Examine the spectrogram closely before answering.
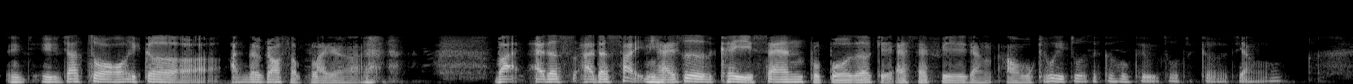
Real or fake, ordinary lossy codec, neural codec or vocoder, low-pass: real; AAC, 16 kbps; none; 7.2 kHz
